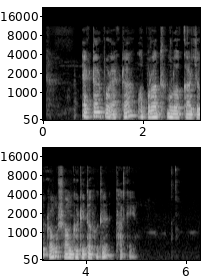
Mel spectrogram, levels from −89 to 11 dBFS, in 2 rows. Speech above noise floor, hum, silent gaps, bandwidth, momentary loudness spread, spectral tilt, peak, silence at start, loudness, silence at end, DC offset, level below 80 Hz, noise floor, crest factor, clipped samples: 46 dB; none; none; 11.5 kHz; 12 LU; -7.5 dB/octave; -2 dBFS; 0.8 s; -17 LUFS; 1.3 s; under 0.1%; -50 dBFS; -62 dBFS; 18 dB; under 0.1%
